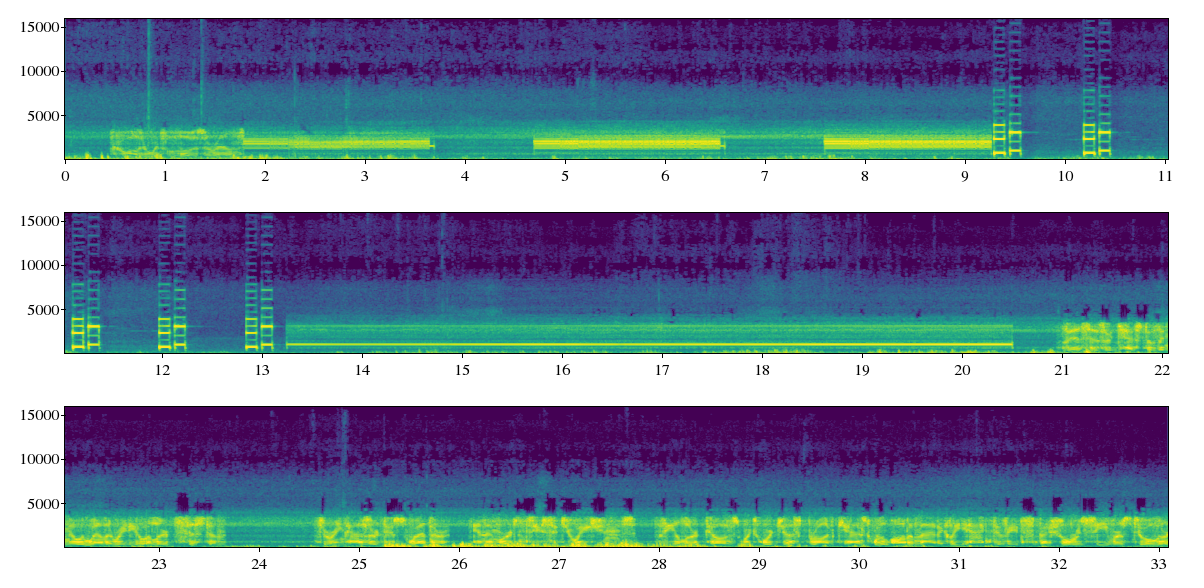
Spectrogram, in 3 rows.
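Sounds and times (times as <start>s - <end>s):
radio hiss: 0.0s - 9.6s, 13.7s - 33.0s
steady warning alarm tone: 0.0s - 28.5s
buzzy digital data bursts: 0.2s - 9.6s, 13.6s - 33.0s
short beeps: 9.2s - 20.6s.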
